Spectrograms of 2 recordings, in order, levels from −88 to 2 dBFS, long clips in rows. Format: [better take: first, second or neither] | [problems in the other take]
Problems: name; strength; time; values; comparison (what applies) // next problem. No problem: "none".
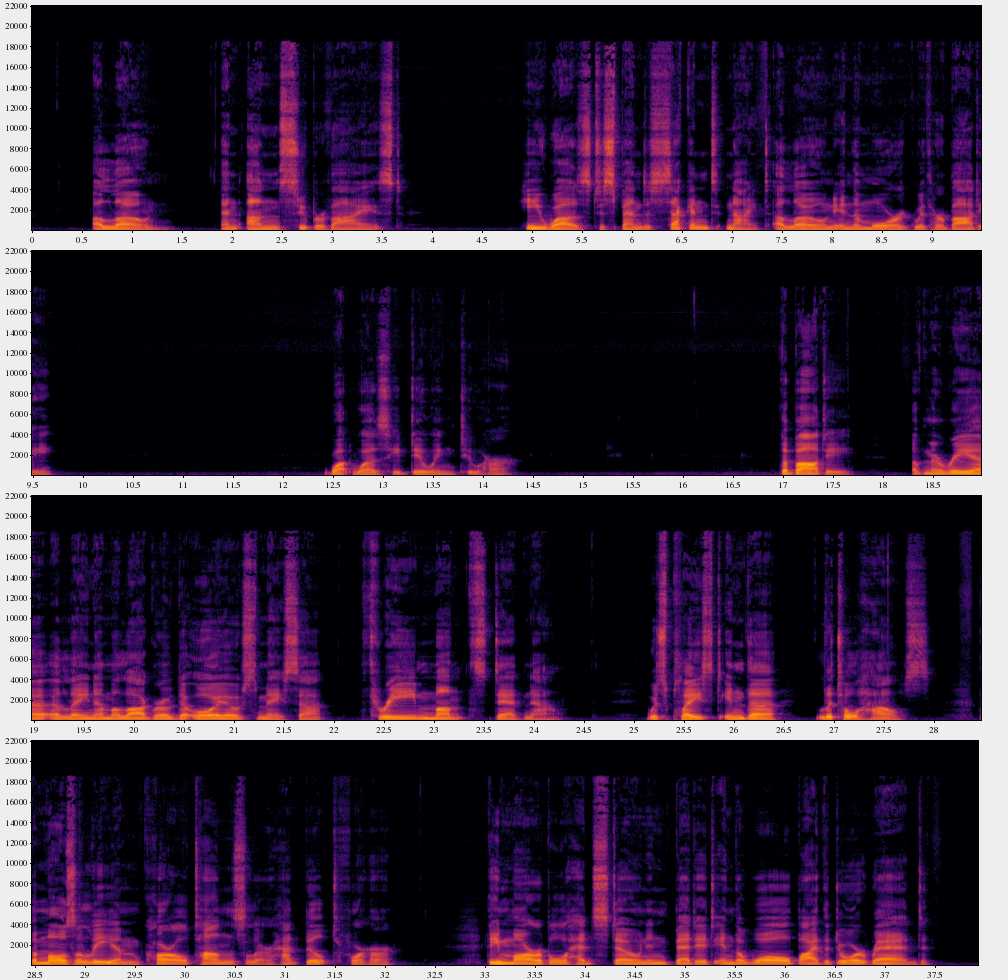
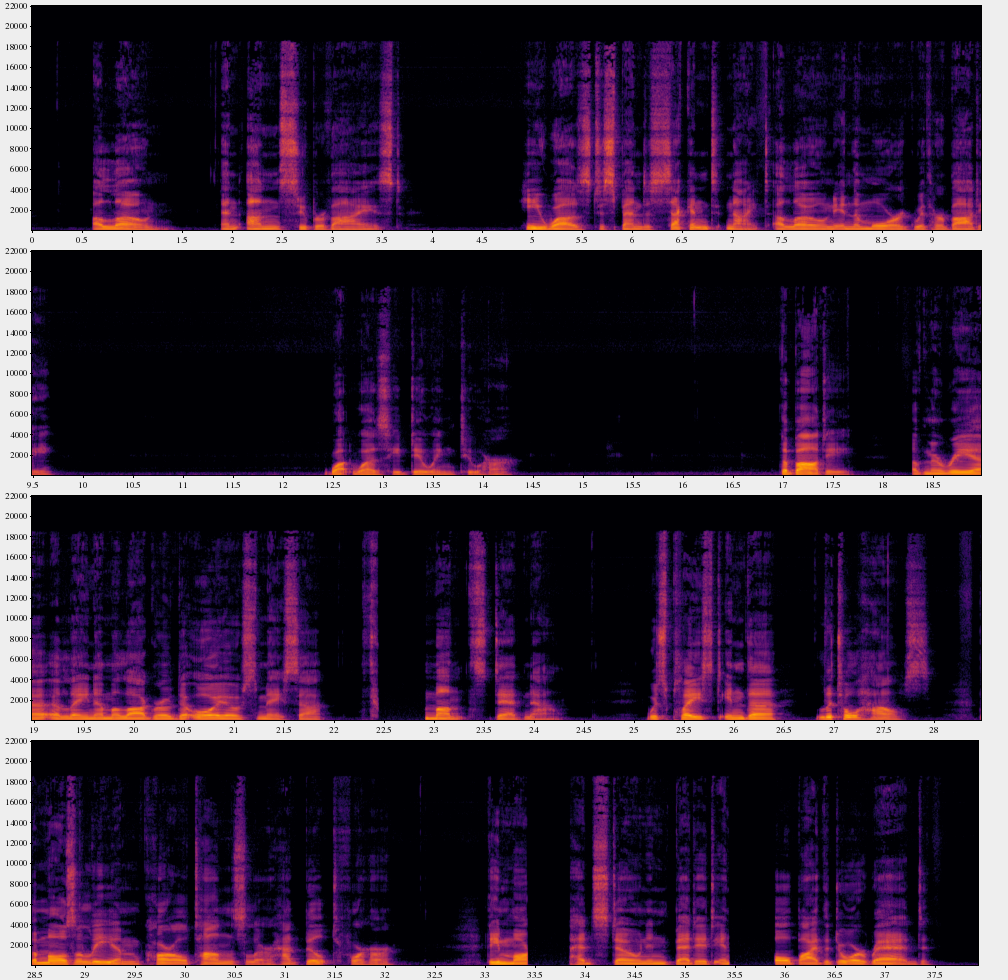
first | audio cutting out; at 22 s, at 33 s and at 35 s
